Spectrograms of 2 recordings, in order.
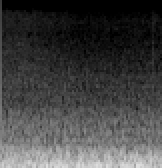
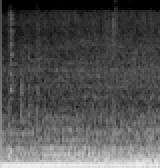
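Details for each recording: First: Pontiac Firebird restoration on its first test drive, coasting: deep, steady growl from the rear, unchanged under hard acceleration so ring and pinion seems unlikely, louder when swerving right; diagnosed as a failing driver-side rear axle bearing. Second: Pontiac Firebird restoration, rear axle after pressed-on bearing swap, coasting on road test: smooth low road rumble, no grumble or growl as before; quiet rear axle, big improvement.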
